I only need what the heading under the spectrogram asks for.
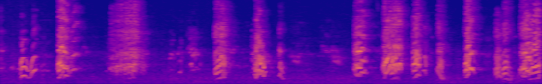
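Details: Monk parakeet calls: scattered sharp screeches and buzzy notes, sparse at first then a faster run of harsh squawks in the second half.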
